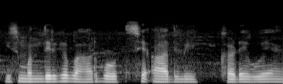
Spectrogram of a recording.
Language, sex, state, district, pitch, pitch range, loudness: Hindi, male, Uttar Pradesh, Saharanpur, 125 Hz, 125-135 Hz, -18 LUFS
